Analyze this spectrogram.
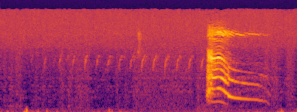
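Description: A jackal gives a loud, wavering wail that slides downward after a run of faint, quick yips.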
